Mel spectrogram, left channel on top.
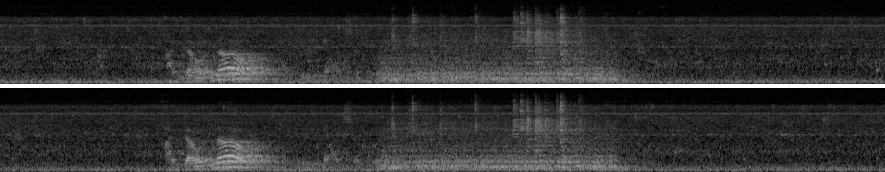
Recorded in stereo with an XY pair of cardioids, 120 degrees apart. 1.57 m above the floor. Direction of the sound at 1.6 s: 65° right.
